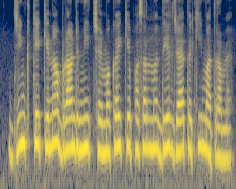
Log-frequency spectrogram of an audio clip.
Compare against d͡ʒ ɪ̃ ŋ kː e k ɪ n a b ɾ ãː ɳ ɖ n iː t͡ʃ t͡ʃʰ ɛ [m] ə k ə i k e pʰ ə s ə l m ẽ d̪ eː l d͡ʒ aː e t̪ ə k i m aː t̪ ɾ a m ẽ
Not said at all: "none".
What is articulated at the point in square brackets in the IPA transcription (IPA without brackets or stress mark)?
m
